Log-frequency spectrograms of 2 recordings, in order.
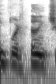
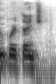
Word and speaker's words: important: muito importante uma reunião importante uma pessoa importante uma situação importante important percebe que esse t o t do meio ali ó que tá antes do a important você fala ele mudo important important essa é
